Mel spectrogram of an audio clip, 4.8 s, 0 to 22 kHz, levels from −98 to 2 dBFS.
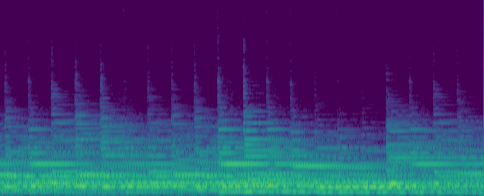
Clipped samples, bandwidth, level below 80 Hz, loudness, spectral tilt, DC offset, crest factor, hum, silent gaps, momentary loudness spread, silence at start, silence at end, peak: under 0.1%; 2.5 kHz; -60 dBFS; -30 LUFS; -13 dB/octave; under 0.1%; 12 dB; none; none; 3 LU; 0 s; 0 s; -18 dBFS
